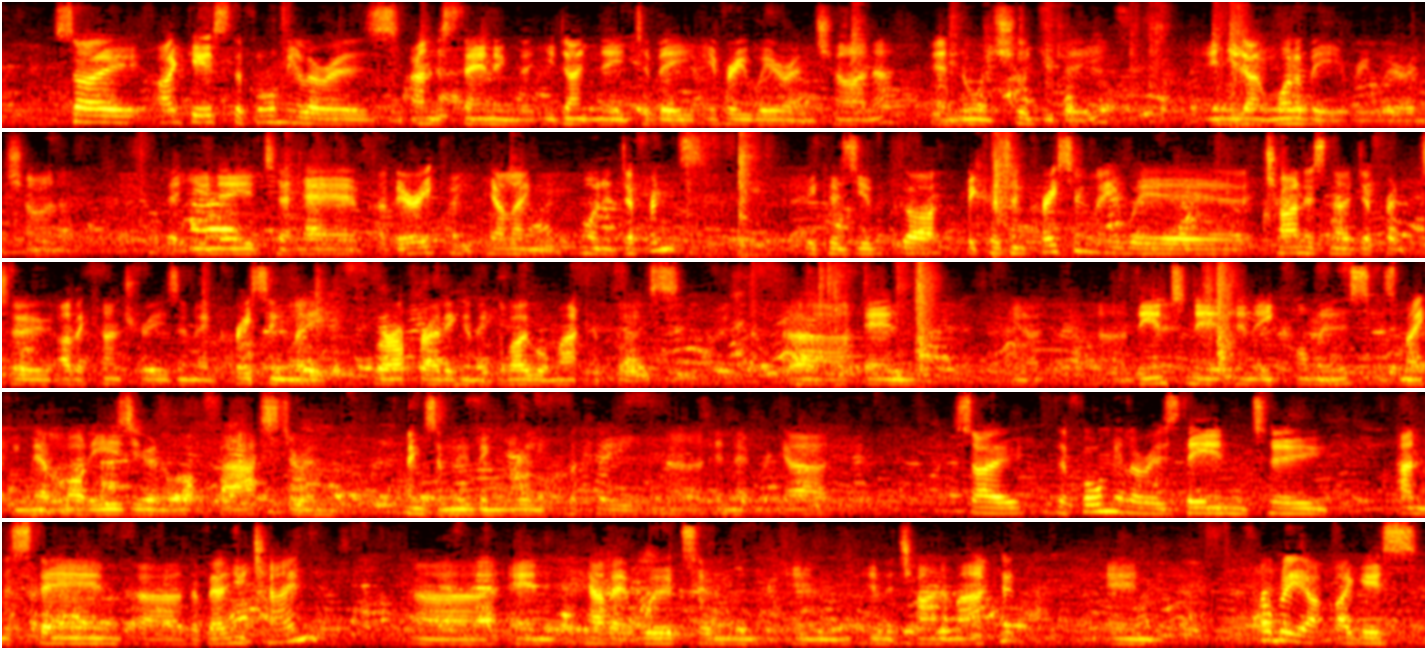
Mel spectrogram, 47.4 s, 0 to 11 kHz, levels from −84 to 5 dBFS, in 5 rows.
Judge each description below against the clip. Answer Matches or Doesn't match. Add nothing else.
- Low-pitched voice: Matches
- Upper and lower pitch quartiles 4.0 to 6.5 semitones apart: Doesn't match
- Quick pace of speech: Doesn't match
